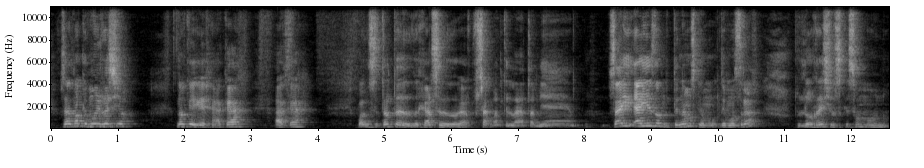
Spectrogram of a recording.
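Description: A man's high-pitched voice with very wide pitch swings at a fairly slow pace, plus audible room echo. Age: 40s. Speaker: recovering addict. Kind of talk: testimony.

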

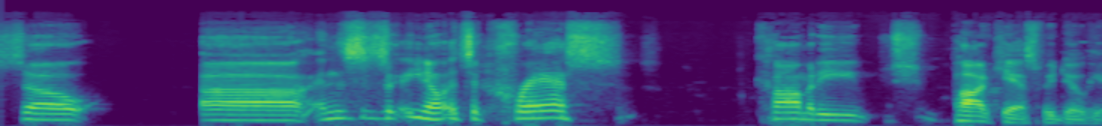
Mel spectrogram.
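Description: An ordinary speaking voice from a man with an American accent, fairly high in pitch, fairly slow, with lively intonation. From Philadelphia. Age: 40s. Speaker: comedian. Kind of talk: storytelling.

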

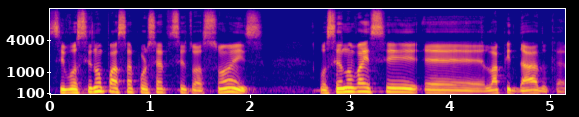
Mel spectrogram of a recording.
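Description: In a plain, everyday voice, a man talks at a fairly slow pace with lively intonation, recorded very cleanly against a silent background. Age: 40s. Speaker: pastor and YouTuber. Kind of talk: casual interview chat.

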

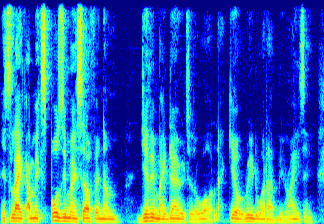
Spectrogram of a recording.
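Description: A man speaks at a moderate pace in a Malawian accent, his pitch fairly low and his tone dark and mellow. His intonation stays fairly even, and the recording is very clean with a silent background. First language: Nyanja. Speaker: musician and podcast host. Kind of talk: casual solo podcast monologue.

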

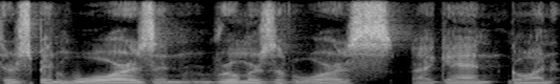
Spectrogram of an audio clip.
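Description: A man with an American accent talks at a very slow pace in a very deep, low pitch. His intonation is monotone and flat, and the recording is very clean with a silent background. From Chicago, West Side. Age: 40s. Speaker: church leader and community networker. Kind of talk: casual chat.

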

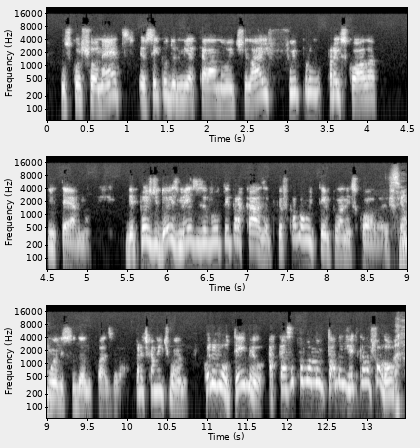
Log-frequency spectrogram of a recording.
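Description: Very fast and high-pitched, a man's voice swings very widely in pitch, with a dry, close sound and no echo. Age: 50s. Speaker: graphic production professional. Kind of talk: casual chat.

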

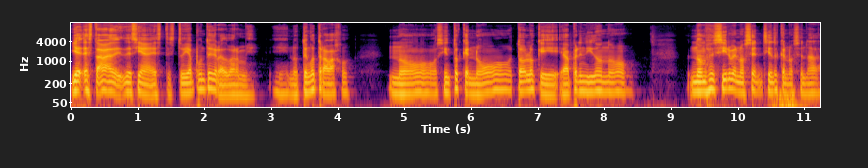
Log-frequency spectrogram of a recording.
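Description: In a normal speaking voice, a man talks at a fairly slow pace with fairly low pitch and fairly even intonation, captured in a very clean recording with a silent background. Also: dry, close sound with no echo. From Mexico, Tijuana. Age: 20s. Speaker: podcast host. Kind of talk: casual chat. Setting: home.

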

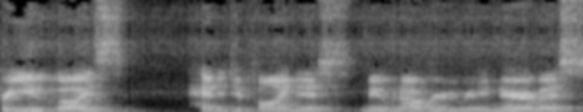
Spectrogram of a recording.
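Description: A man with an Irish accent speaks at a fairly low pitch, with audible echo in the room. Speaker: graduate market executive. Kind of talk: casual chat.

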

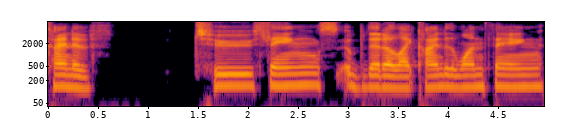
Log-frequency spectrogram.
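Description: At a very slow pace, someone speaks in an Australian accent on a very clean recording with a silent background. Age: 20s. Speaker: podcast host. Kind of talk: casual chat.

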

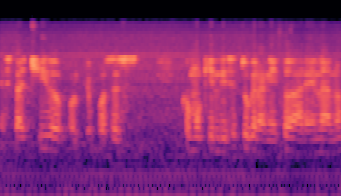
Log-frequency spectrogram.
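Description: Medium pitch from a man, with noticeable background noise behind it. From northern Mexico (Chihuahua). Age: 30s. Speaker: musician. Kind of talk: casual interview. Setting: phone call.

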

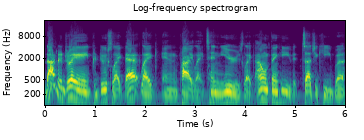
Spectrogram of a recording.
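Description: Vocal fry colors speech with lively intonation. The pace is moderate, with hardly any pauses. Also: man, medium pitch for a man. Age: 30s. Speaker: podcast guest and small business owner. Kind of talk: casual chat. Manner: laid-back, filler-heavy slang speech.

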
